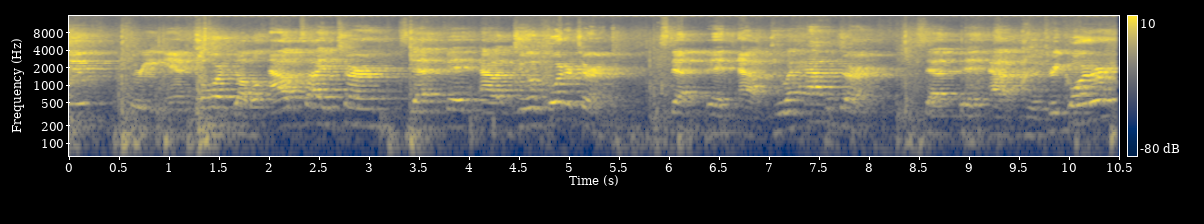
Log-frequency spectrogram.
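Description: Speech: one voice talking steadily throughout, with short pauses between phrases.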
